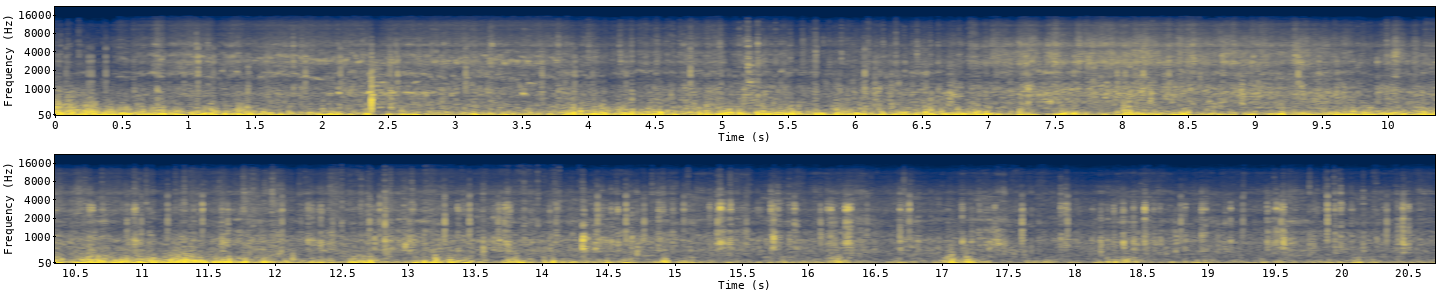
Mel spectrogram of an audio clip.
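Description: Cyclocross bike ridden hard over rough, muddy ground: wind buffeting and rumbling on the handlebar microphone, with the bike rattling and its tyres working the dirt. The sharp rattling clicks come thicker in the second half as the low rumble eases.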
